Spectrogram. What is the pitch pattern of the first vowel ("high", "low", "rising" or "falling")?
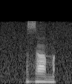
low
